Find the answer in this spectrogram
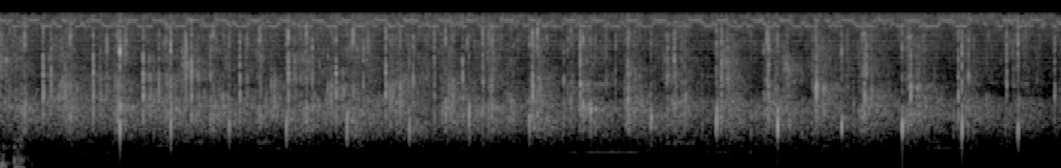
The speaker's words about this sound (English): If we could give God a hand clap of praise, and you can be seated at this time.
